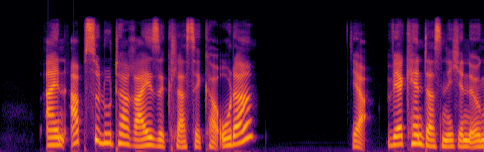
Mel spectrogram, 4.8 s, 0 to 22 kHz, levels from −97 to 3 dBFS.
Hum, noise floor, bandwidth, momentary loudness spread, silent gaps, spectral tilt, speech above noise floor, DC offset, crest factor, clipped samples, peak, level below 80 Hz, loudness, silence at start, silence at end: none; -80 dBFS; 14 kHz; 7 LU; none; -4 dB/octave; 60 dB; under 0.1%; 18 dB; under 0.1%; -4 dBFS; -60 dBFS; -19 LUFS; 0.45 s; 0 s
